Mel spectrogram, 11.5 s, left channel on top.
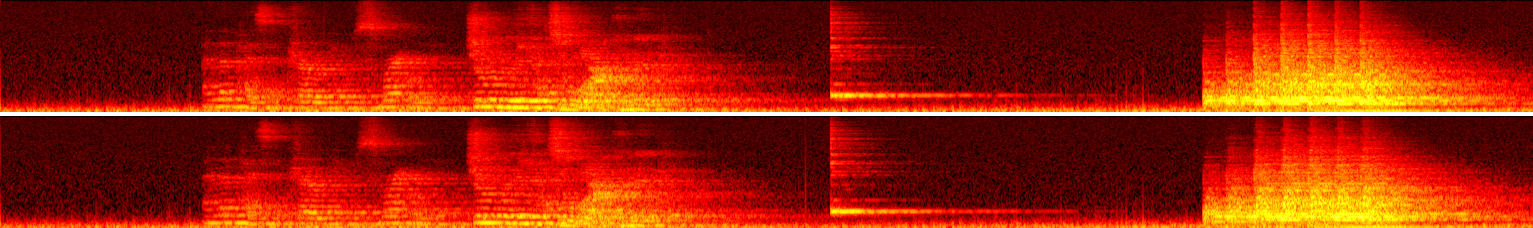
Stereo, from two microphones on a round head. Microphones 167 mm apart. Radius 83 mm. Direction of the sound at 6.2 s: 10° right (ahead or behind).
